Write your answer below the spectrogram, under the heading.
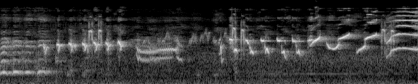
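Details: Female oriental magpie-robin sound for provoking males: rich warbling whistles, a short trill and a lower slurred note, leading into rising and falling looping phrases.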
